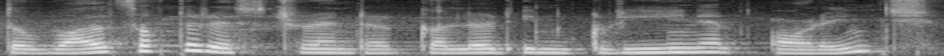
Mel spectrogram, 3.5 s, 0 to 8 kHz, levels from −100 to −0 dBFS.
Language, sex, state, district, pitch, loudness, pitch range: English, female, Assam, Kamrup Metropolitan, 205 Hz, -19 LUFS, 195-230 Hz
